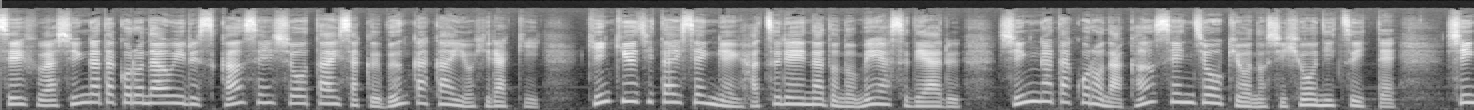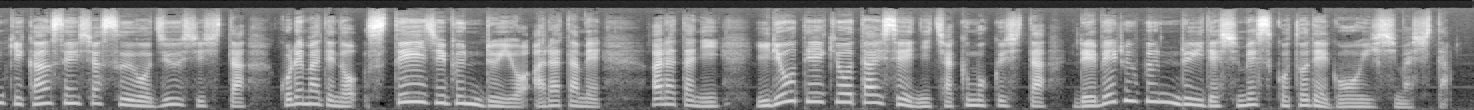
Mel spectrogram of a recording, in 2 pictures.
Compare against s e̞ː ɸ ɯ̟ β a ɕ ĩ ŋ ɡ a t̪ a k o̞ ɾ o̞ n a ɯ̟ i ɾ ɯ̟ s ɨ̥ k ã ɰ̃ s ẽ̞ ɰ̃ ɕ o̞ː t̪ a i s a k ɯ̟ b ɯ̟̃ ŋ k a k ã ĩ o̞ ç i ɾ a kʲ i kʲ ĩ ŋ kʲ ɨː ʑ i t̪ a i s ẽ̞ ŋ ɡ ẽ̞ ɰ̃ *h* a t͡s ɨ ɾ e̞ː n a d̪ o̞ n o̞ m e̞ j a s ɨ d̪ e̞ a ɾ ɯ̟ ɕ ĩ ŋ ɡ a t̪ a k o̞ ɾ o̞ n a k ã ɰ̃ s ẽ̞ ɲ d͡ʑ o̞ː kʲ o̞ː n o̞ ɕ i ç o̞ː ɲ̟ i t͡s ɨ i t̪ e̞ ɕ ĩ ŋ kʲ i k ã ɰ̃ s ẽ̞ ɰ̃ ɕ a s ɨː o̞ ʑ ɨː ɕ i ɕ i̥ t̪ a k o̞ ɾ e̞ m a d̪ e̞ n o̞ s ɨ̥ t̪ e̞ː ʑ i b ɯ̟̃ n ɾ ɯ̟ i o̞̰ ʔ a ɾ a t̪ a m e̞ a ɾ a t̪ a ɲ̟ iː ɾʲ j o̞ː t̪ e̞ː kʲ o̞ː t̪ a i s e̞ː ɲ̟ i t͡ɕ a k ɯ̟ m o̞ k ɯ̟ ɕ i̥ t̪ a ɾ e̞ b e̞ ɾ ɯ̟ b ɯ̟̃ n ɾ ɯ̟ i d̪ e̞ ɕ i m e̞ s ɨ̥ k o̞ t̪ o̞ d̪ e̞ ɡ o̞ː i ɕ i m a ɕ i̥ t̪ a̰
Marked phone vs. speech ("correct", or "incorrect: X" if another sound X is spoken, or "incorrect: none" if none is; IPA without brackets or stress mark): correct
